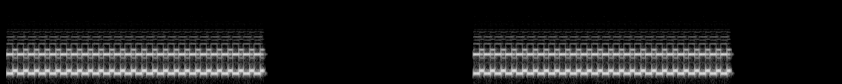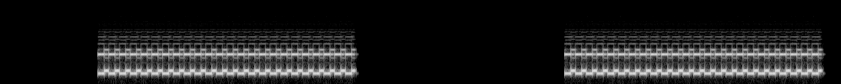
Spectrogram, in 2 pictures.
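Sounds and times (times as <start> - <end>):
telephone ringing: 0.1 - 2.7, 4.8 - 7.4, 9.4 - 12.0, 14.1 - 16.8.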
